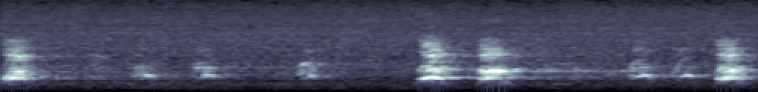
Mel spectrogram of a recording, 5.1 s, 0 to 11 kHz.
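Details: Rex barking through the night as he runs around, recorded 21 September 2018: uneven barks, some faint and some loud, with a strong pair near the middle and more toward the end.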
